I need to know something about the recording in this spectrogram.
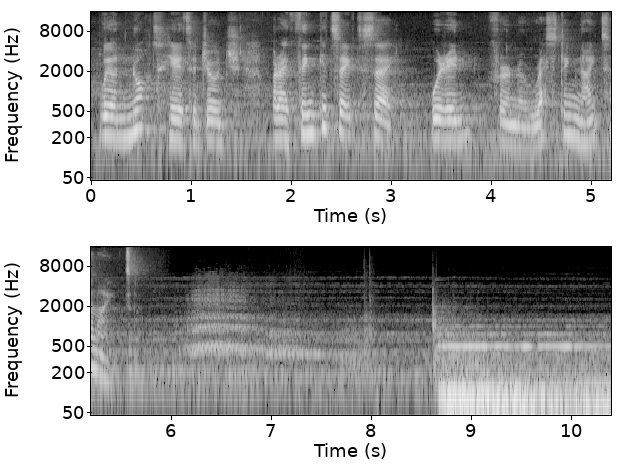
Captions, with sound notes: We're not here to judge but I think it's safe to say we're in for an arresting night tonight. (door creaking)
